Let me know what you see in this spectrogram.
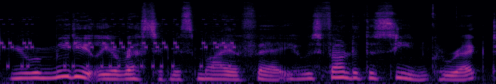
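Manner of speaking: husky, sultry, slightly low voice. Reading courtroom dialogue aloud, voicing Edgeworth questioning the detective, smoky and deep. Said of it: "How's this smoky, kind of deep voice?".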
